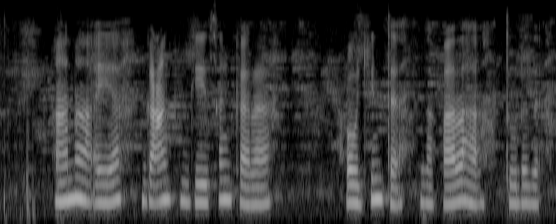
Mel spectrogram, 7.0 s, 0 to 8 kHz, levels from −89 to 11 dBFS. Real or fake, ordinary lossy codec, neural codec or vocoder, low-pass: real; none; none; none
